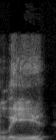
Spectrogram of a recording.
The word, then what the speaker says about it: Lee: Similar like uh the Korean uh family name Lee. In Korean, it's actually just E, but it's romanized with an L for some reason.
